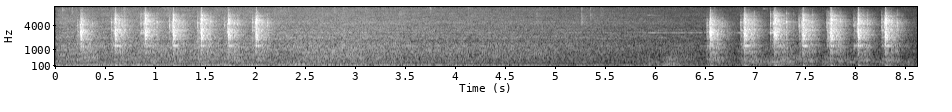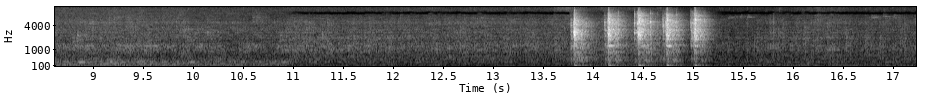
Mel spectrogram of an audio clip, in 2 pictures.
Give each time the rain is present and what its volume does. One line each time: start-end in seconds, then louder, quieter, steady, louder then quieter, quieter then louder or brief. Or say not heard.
0.0-17.1 quieter.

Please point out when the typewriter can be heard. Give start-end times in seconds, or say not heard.
0.2-2.2, 6.5-8.4, 13.8-15.2.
